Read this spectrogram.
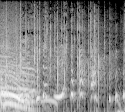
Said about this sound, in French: Allez, applaudissez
